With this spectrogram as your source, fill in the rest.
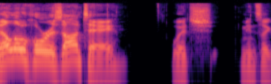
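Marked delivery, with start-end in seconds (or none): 0.0-1.2 loud, pitched-up, heavy American accent on "Belo Horizonte". Pronouncing a brazilian city's name on purpose with very gringo-ish pronunciation. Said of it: "I will pronounce it very gringo-ish".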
